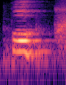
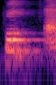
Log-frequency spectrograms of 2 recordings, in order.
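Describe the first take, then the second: First: পক্ষ said clearly as pok-khô; পক্ষ স্পষ্ট উচ্চারণ; modeling pronunciation. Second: পক্ষ said softly with strong kh; whisper-soft second pass at পক্ষ; নরম করে পক্ষ; breathy repeat. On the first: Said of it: "পক্ষ যখন লিখতে যাচ্ছ". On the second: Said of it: "এই যে উচ্চারণ হয়ে গেছে". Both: Shown as a demonstration.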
